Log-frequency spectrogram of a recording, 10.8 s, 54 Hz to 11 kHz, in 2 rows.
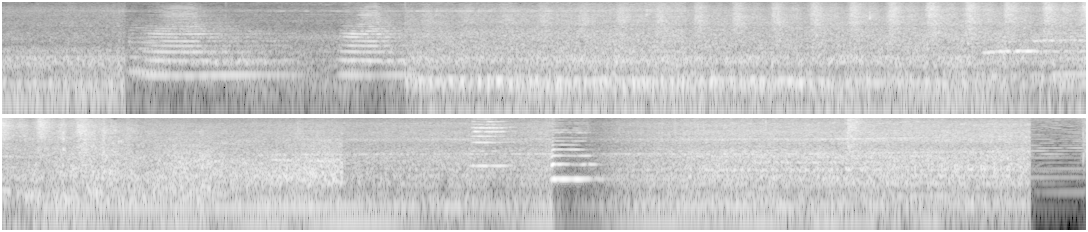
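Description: A sequence of passing trains. A Class 80x Hitachi train's horn sounds two short blasts, then steam locomotive 6233 Duchess rushes through with a fast rhythmic beat and a short whistle note about five seconds in. After that a Class 158 diesel unit's engine hums steadily and its horn gives a two-note blast, high then low, near the end.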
